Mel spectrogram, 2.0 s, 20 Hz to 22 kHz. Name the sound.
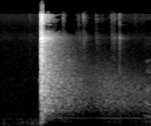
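22 long rifle shots from North American Arms revolver hitting barrel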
